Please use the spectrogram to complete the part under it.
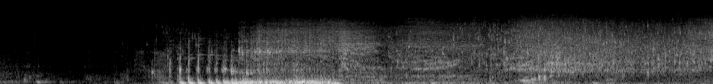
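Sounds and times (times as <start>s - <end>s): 
grey whale vocalizing: 1.5s - 6.2s.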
